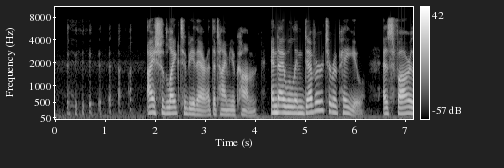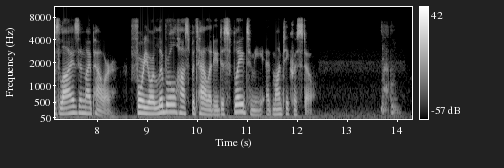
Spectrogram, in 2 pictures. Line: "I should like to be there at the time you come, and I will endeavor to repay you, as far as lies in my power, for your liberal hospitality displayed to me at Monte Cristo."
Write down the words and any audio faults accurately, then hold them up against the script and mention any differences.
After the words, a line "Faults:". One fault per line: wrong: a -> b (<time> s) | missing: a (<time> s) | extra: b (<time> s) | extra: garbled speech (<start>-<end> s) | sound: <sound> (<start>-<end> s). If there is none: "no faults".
"I should like to be there at the time you come, and I will endeavor to repay you, as far as lies in my power, for your liberal hospitality displayed to me at Monte Cristo."
Faults:
sound: laugh (0.1-1.6 s)
sound: cough (13.7-14.1 s)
